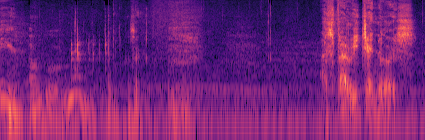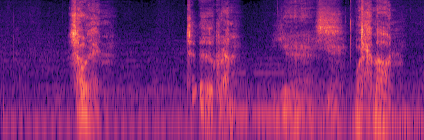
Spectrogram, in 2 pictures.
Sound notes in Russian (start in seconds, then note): none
